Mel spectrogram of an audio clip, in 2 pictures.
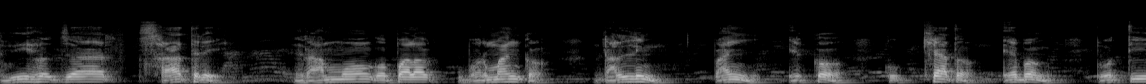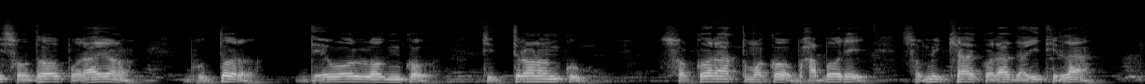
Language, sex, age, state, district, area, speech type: Odia, male, 45-60, Odisha, Balasore, rural, read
